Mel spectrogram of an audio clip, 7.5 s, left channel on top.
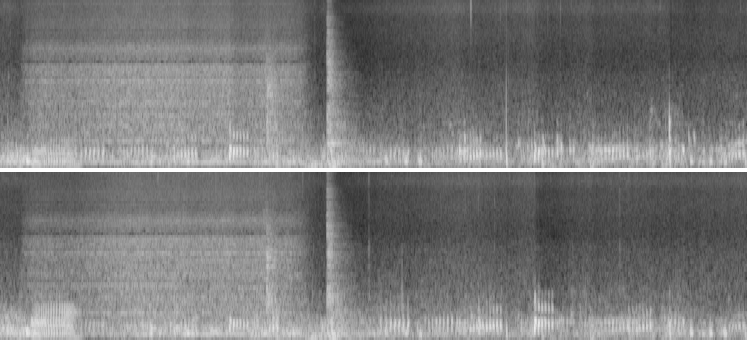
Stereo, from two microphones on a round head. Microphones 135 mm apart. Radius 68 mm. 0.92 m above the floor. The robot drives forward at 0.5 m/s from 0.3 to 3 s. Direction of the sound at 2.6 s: Centre (ahead or behind).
